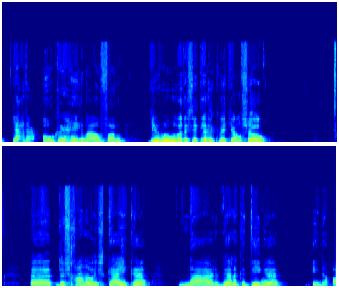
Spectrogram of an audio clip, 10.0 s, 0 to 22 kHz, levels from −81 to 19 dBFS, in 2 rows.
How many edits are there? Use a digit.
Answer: 0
